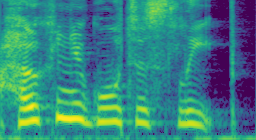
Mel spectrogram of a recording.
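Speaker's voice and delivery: ordinary delivery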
